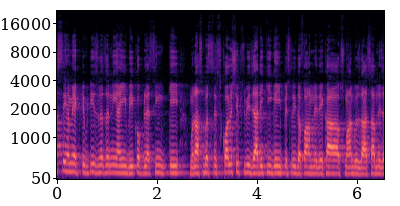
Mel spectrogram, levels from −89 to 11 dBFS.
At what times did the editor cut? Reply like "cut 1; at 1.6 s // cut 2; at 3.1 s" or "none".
none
